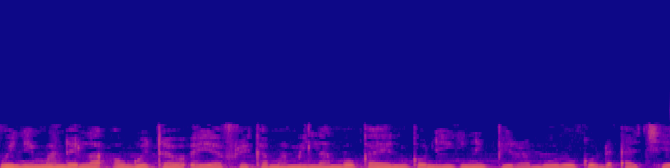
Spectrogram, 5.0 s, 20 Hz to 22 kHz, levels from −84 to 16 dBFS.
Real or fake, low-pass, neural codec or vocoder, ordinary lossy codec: real; 7.2 kHz; none; MP3, 24 kbps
